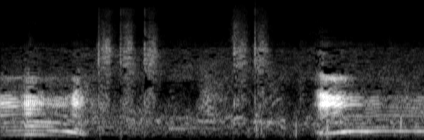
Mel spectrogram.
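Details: An African buffalo, downed and being eaten by a lion pride before another buffalo comes to rescue it, gives two drawn-out, moaning bellows, one at the start and one near the end.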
